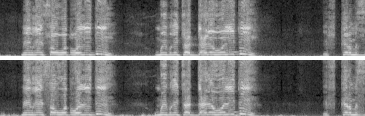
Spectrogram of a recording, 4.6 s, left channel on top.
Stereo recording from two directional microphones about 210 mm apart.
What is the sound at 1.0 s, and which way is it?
Speech, 20° right (ahead or behind).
